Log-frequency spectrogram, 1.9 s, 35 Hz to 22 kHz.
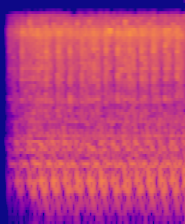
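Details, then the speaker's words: Nissan Maxima J30 with a VG30E engine at idle: a fast, even ticking over an unstable, lumpy idle. Owner suspects a clogged injector, or hydraulic lifters or a rocker arm causing the tick; the cause is unconfirmed. "сейчас работает на холостых, нестабильная оборота, это или забита форсунка, или что. Но самое главное, что что-то цокает двигатель."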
